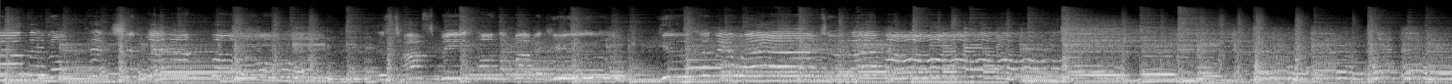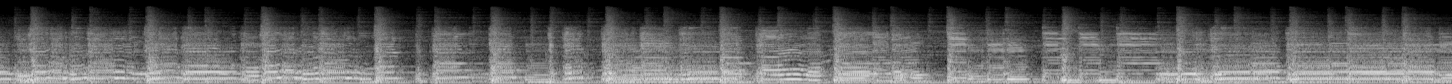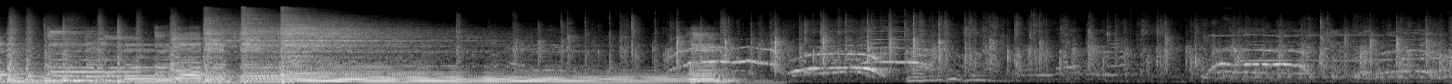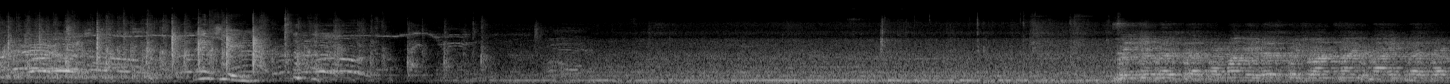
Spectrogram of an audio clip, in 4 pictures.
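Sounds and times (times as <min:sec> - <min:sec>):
woman singing with vibrato: 0:00.0 - 0:10.8
blues-rock band playing: 0:00.0 - 0:37.1.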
